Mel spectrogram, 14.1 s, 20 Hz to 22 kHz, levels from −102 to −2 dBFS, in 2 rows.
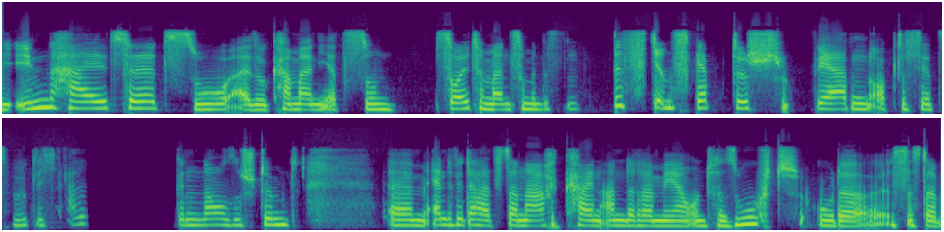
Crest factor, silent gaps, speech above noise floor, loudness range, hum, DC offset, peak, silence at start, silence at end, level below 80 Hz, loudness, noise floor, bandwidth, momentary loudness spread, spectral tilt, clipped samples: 16 dB; 7.70-8.34 s; over 70 dB; 4 LU; none; under 0.1%; -6 dBFS; 0 s; 0 s; -60 dBFS; -20 LUFS; under -90 dBFS; 8 kHz; 12 LU; -4 dB/octave; under 0.1%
